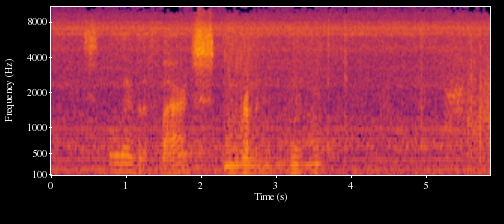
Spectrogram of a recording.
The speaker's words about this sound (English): So my mum has this, I guess it's an old feed trough thing, full of this incredible bush of yellow flowers, and it always attracts loads of bumblebees. I'll just see if we can hear a bumblebee.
